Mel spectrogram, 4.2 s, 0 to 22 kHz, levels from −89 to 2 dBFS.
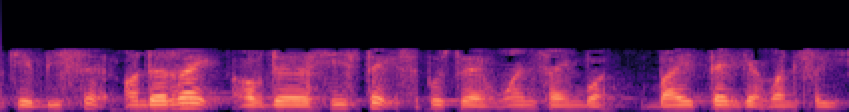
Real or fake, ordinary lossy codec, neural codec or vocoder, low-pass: real; MP3, 16 kbps; none; 3.6 kHz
